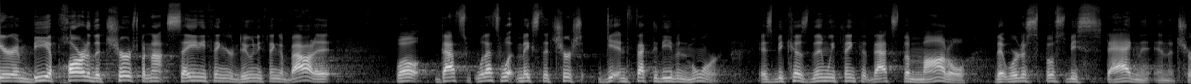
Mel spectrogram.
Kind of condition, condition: setting, large echoing room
